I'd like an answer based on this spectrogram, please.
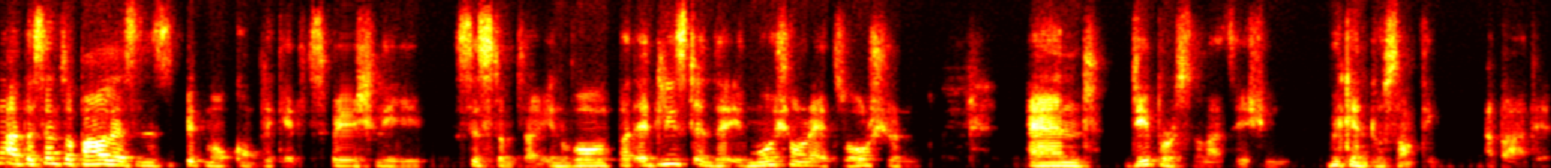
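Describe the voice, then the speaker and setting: At a very fast pace, a man talks in a somewhat breathy voice, fairly high in pitch, with lively intonation and big swings in loudness. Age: 60s. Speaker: author and Buddhist scholar. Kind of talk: online panel discussion.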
